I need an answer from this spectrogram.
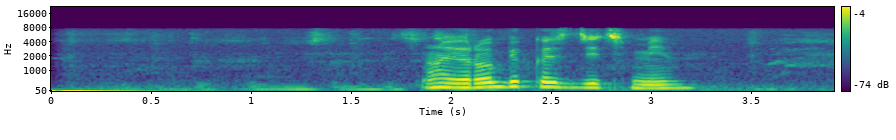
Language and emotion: Russian, neutral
